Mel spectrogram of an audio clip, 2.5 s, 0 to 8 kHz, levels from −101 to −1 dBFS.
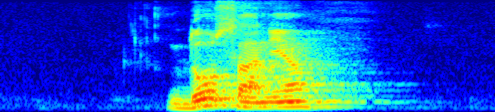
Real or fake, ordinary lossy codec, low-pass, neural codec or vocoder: real; none; none; none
